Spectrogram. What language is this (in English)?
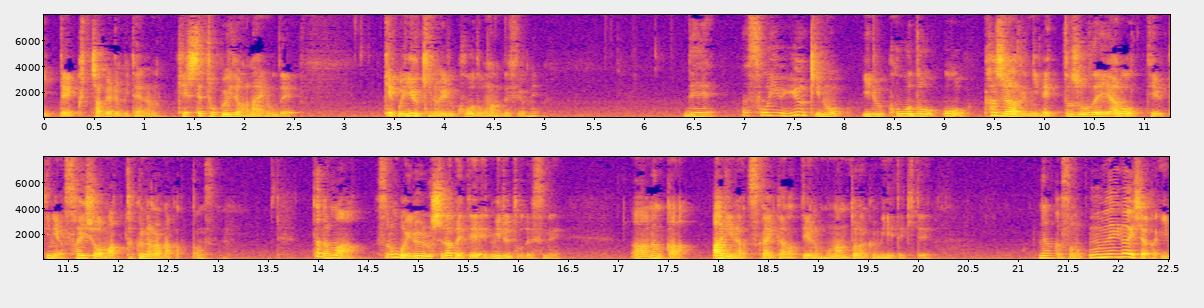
Japanese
